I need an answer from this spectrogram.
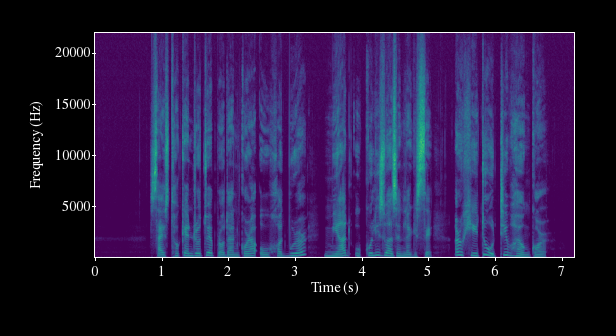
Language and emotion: Assamese, fearful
